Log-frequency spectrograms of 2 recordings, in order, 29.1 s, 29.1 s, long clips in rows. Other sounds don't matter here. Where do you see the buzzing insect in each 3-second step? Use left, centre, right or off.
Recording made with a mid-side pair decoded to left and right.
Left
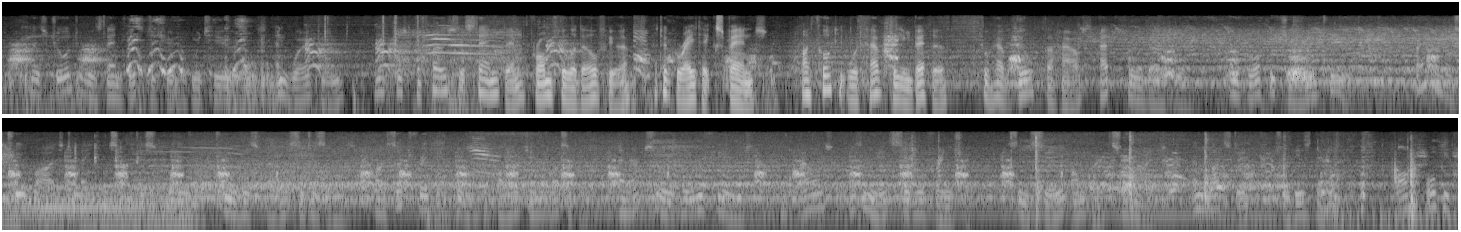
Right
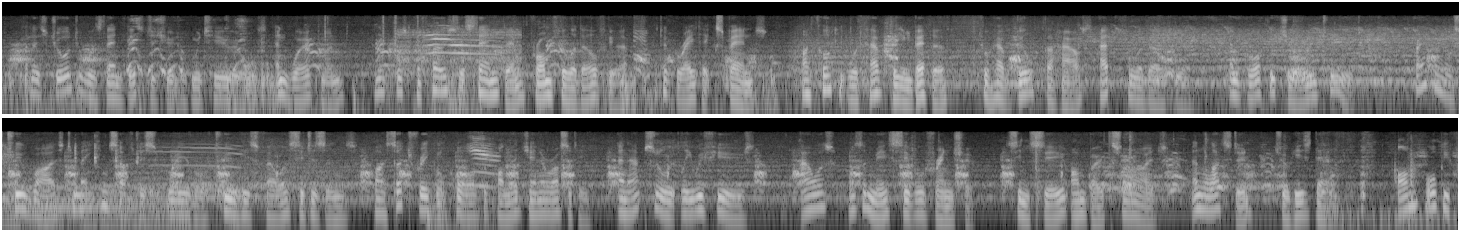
right, right, right, right, centre, left, left, left, left, left.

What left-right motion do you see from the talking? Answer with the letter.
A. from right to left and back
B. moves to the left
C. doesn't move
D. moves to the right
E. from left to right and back
A.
